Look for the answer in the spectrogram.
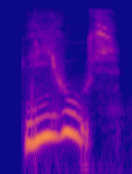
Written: lighus

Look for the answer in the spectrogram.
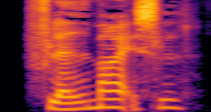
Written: fladmejsel

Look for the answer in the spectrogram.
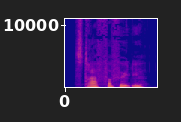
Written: strafforfulgt

